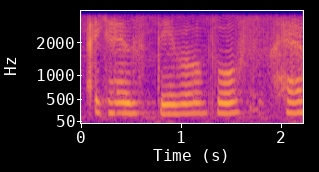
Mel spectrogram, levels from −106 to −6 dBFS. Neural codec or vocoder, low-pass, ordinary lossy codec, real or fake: vocoder, 22.05 kHz, 80 mel bands, WaveNeXt; 3.6 kHz; none; fake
